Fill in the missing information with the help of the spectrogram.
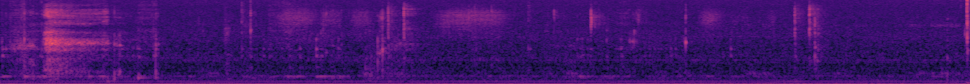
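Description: Irregular bursts of computer keyboard typing, light clicking keystrokes with uneven pauses, set against a steady low electrical hum. No one speaks.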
